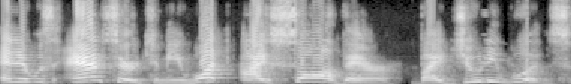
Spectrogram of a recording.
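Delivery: very loud, heated, worked-up insistent outburst. Speaker recounts something they questioned for years, getting heated. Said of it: "I'm getting all heated up".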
